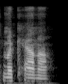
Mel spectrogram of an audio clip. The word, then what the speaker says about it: Makena: It's Makena. – Makena. Okay, very good. Like Paul Makena, the hypnotist. Awesome. Okay, so the Makena Beach and Golf Resort in Maui, and time is running out to register.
